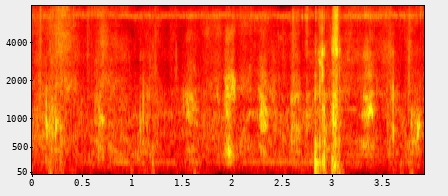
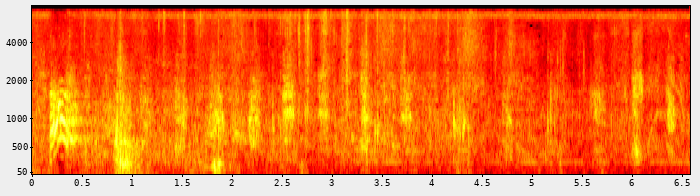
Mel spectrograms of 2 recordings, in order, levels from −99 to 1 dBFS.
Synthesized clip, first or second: first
